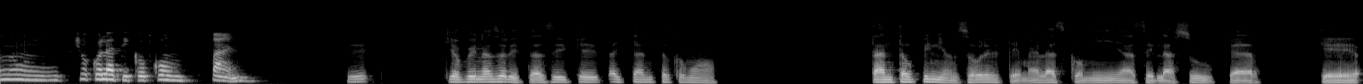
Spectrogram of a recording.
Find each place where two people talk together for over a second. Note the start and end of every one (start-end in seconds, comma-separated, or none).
none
